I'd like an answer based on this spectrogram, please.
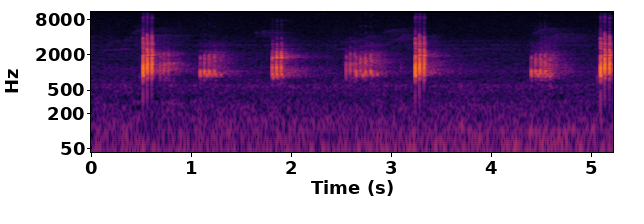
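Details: A forest green tree frog (Zhangixalus arboreus) calls in short, rattling croaks, each paired with a sharp click, repeated steadily, throat pulsing three times per call.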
